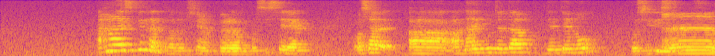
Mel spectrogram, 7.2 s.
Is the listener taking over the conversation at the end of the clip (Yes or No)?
Yes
